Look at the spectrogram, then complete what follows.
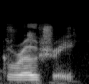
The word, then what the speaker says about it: grocery: We say more like grocery. So, it's a silent e.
